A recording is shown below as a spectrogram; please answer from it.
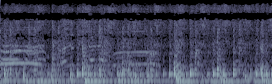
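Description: Band music: a trumpet holds a few melody notes over loud, busy drumming and a continuous bass beat.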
